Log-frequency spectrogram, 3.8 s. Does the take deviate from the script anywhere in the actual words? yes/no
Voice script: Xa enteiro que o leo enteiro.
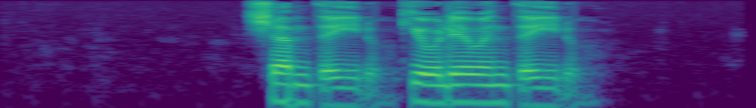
no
